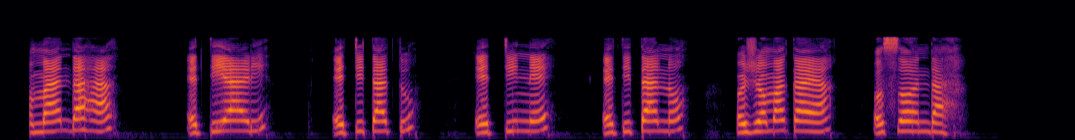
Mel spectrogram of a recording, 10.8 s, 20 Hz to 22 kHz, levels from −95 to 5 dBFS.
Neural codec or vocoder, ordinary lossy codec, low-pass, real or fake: none; none; 7.2 kHz; real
